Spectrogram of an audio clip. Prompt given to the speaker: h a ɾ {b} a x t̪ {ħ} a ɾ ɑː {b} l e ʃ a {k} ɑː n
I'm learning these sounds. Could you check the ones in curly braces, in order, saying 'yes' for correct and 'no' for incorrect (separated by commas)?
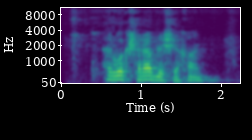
no, no, yes, no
